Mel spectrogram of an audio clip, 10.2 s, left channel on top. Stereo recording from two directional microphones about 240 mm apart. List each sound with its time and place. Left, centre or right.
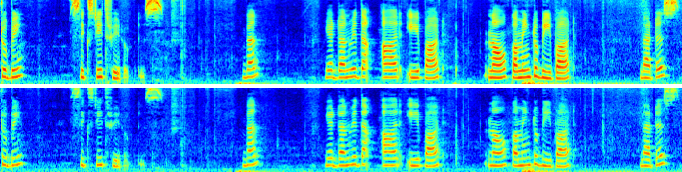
0.0 s speech: left
3.6 s speech: centre
4.9 s speech: centre
9.6 s speech: centre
